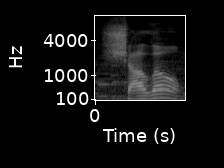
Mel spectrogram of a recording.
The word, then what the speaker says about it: Shalom: 2 vowels, 2 syllables. The word is Shalom.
